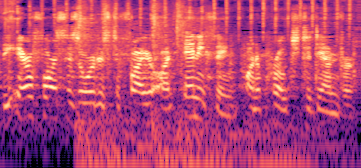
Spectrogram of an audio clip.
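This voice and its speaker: A woman acting a firm, authoritative president in an action game, formal, measured and commanding. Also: mid-range voice, animated, over music, natural voice. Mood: stern authority. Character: firm, authoritative female president of the United States.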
